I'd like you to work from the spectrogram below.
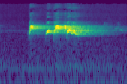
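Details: Red-whiskered bulbul giving a single loud, liquid warbled phrase of wavering notes that fades into a drawn-out tail over about a second and a half; faint low hum beneath.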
